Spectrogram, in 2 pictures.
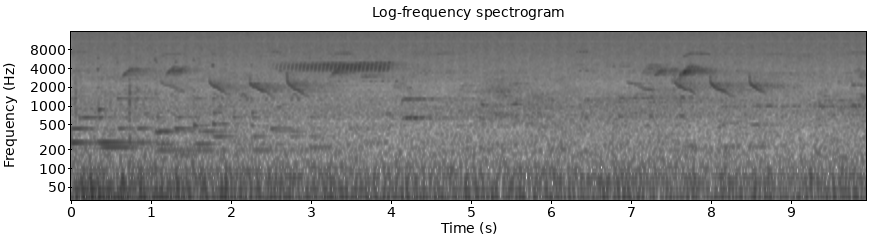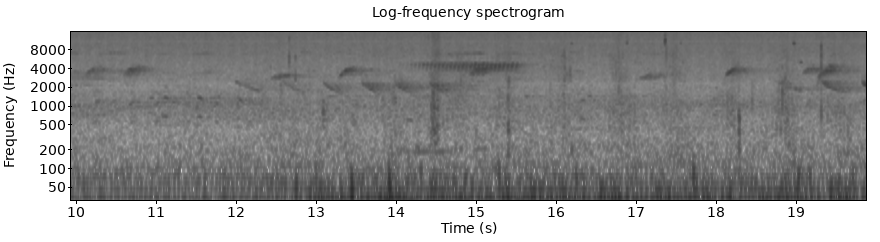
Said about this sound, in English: Pine warbler.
